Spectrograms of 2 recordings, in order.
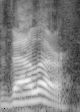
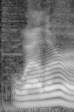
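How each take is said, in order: First: The name begins with a V sound. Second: The name begins with a W sound. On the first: The speaker calls it right. "And it's Veller" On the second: The speaker calls it wrong. "not Weller"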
